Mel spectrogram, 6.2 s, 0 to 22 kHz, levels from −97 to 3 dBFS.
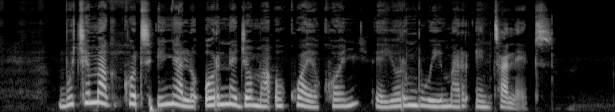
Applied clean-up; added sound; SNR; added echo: none; none; none; none.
